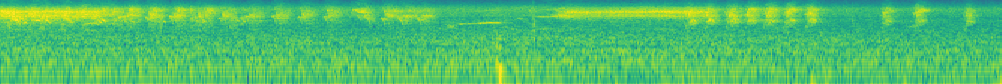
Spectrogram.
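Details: Weaver bird at work building its nest, giving rapid, sizzling chatter in quick pulsed bursts, a long steady buzzy stretch in the middle, then a few spaced ticking notes near the end.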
